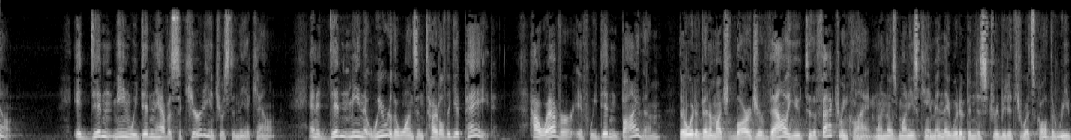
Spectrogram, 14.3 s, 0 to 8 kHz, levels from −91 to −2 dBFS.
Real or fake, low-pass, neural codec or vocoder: real; 7.2 kHz; none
